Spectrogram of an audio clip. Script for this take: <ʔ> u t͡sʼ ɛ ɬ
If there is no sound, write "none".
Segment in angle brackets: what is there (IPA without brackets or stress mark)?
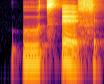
ʔ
